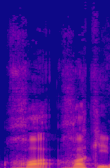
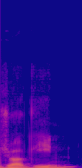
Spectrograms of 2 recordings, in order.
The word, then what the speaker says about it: Joaquín: Joaquín. Joaquín Phoenix. – Joaquín, porque se escribe J-O-A-Q-U-I-N. – Joaquín. Ya, en castellano la O se pronuncia como una U, es Joaquín.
